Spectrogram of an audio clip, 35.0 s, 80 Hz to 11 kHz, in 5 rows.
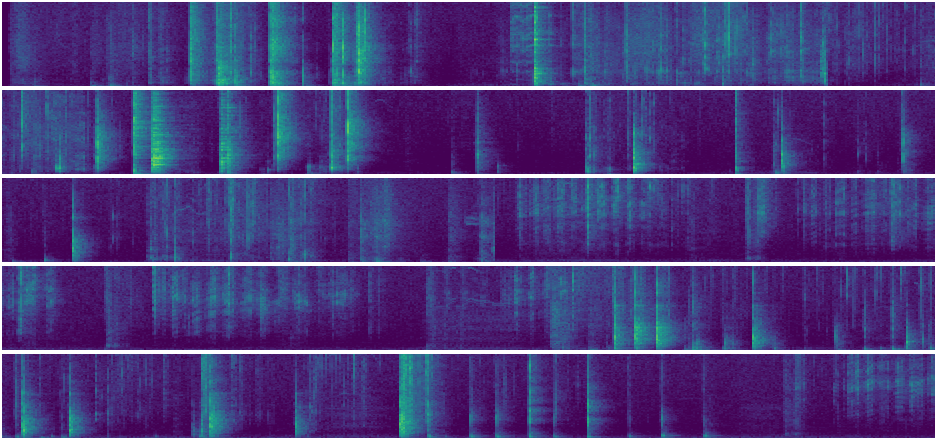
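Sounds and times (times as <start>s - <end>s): plastic packaging crinkling: 3.8s - 8.3s, 14.8s - 16.6s, 24.7s - 31.4s, 34.0s - 34.9s.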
